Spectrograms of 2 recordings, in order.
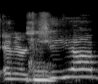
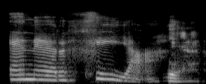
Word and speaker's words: energía: And lots of people want to pronounce this energia, but it's not energia because we don't have a j sound at all for this letter. It is energia.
